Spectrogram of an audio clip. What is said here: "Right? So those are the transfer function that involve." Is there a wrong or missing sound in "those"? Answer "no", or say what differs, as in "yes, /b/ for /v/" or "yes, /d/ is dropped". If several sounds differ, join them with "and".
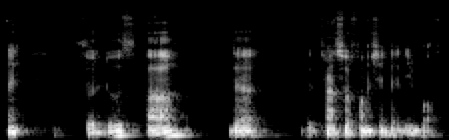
yes, /s/ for /z/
